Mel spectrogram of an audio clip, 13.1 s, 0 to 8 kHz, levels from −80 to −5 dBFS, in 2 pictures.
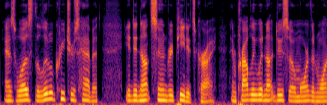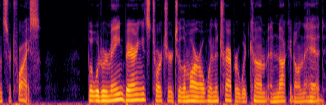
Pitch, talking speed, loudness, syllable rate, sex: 135 Hz, 200 wpm, -18 LUFS, 5.2 syllables/s, male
